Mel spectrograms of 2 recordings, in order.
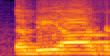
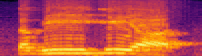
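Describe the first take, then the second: First: The word is said in a careless, simplified way. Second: The word is said with its full Urdu sounds. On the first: The speaker calls it wrong. "तबीयात नहीं" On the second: The speaker calls it right. "क्या मैं नुकते लगा दूं"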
